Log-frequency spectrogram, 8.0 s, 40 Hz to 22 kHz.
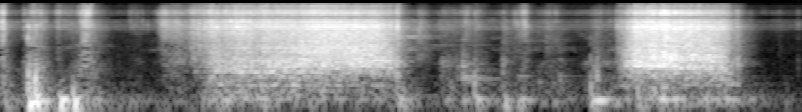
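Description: A 4-speed automatic transmission sitting on a sheet of old cupboard board, dragged across a concrete floor: a few knocks in the first second, then two long scrapes of the board sliding, one of about two and a half seconds and a shorter one near the end.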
